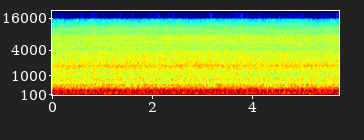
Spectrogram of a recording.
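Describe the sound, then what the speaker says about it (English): Pratt & Whitney engines on an Airbus A300 cargo jet in Microsoft Flight Simulator 2024 give a muffled, steady low drone with a constant hum and no talk. "These Pratt & Whitneys kind of sound like nothing. They just kind of like, they're muffled."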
